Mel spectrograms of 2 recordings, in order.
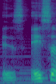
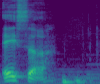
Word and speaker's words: Asa: I included the pronunciation on the screen because I'm tired of hearing Asa, Isa. It's like this. People are making stuff up as they go. My name is Asa. Pronounced Asa.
